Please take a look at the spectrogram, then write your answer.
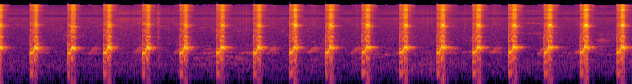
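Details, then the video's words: A white-breasted waterhen kept as a decoy for trapping repeats its coarse, honking note steadily, almost two calls each second. About seventeen calls are heard with little else in the background. "Tiếng Quốc Mồi Ghi âm trực tiếp lúc đánh"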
